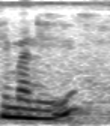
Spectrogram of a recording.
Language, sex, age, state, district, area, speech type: Assamese, female, 18-30, Assam, Lakhimpur, rural, spontaneous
